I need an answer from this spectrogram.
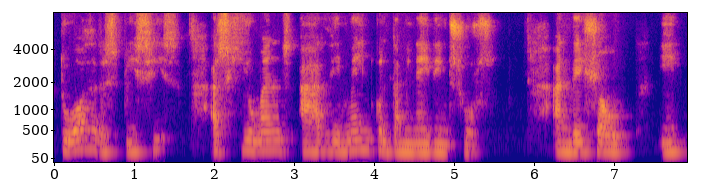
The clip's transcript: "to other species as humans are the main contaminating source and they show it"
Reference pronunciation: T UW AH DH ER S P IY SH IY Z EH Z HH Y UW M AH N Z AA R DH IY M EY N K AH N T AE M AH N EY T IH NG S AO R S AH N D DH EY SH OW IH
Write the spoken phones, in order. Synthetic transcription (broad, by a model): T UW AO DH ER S P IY S IY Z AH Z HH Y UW M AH N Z AA R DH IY M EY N K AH N T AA M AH N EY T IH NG S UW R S AH N D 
